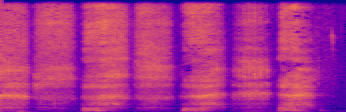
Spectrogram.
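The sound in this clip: A voice imitates heavy breathing with a cold: a steady rhythm of loud, rasping gasps alternating with softer breaths, with no talk.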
